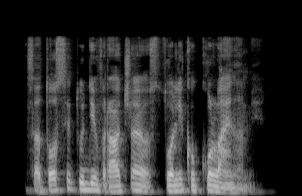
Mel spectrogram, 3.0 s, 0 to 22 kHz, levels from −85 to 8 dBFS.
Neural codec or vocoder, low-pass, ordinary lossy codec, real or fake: none; 9.9 kHz; none; real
